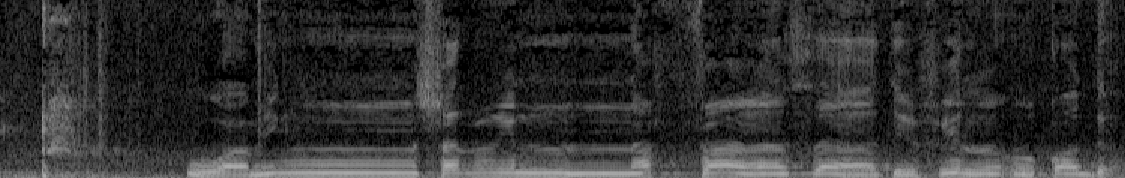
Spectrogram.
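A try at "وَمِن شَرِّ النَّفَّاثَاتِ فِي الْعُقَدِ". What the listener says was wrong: Tadi sama syarri. Syarnya itu ada haknya Pak ya. Hak getarannya itu jadi kayak ada hentakan. Wa min syarrin. Jangan flat, jangan syarrin naffa.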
